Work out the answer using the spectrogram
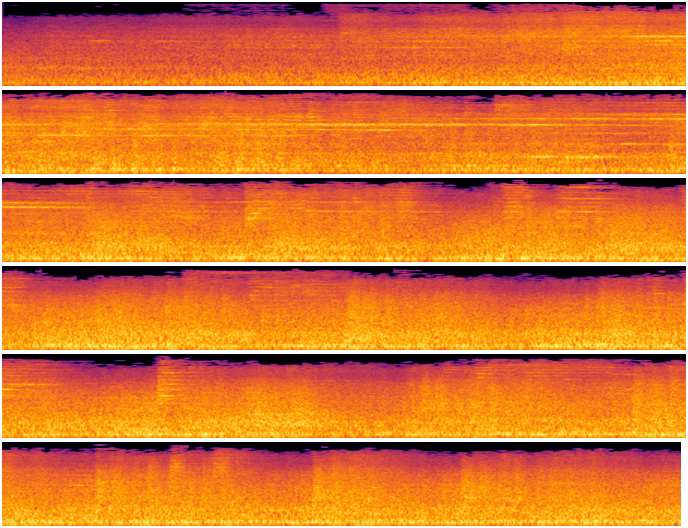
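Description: Freight train of autorack cars rolling past close by, getting louder over the first few seconds as it arrives. High wheel-flange squeal rings out through the first several seconds. Then comes a steady run of clacks as the wheels cross rail joints.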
